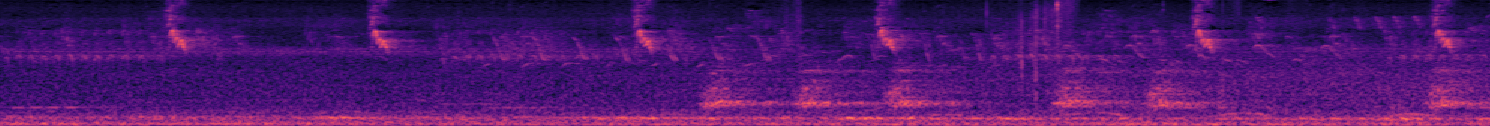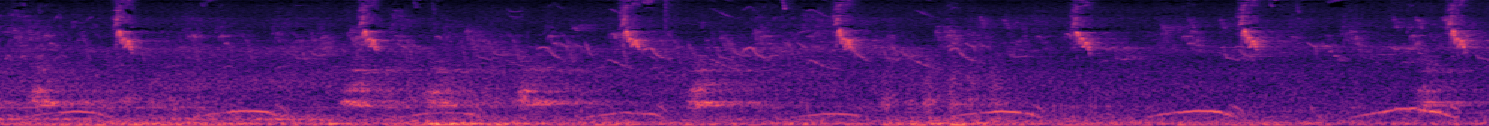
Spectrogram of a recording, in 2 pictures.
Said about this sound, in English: Good morning, West Philly Birds. It's nice to hear you all.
